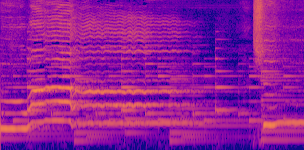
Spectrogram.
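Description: Live band playing a slow pop ballad between sung lines: sustained keyboard chords and bass notes under a long held lead note that steps up about half a second in and wavers. A brief hiss about five seconds in.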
